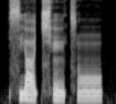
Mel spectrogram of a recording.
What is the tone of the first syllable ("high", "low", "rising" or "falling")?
falling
